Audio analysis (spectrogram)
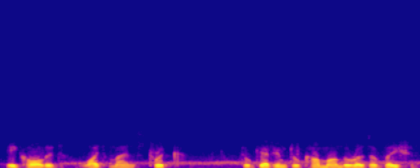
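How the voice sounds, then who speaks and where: An actor playing a solemn messenger in a 1950s radio western, speaking plainly and with measured delivery. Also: male voice, medium pitch, steady tone, narrow, tinny audio, lightly acted. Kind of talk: 1950s radio drama acting. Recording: thin, faintly noisy 1950s radio recording.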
